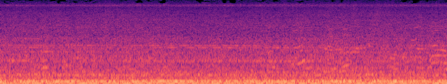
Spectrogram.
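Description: Diesel passenger train idling at the platform: a steady low engine hum, with voices talking over it.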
